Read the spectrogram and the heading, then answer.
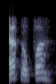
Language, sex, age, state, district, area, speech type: Kannada, male, 45-60, Karnataka, Belgaum, rural, conversation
